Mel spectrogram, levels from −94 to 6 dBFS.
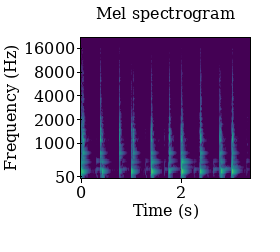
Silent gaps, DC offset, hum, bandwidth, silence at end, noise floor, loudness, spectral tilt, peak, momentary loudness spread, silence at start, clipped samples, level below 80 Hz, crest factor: none; under 0.1%; none; 8.8 kHz; 0.25 s; -54 dBFS; -38 LUFS; -8.5 dB/octave; -12 dBFS; 13 LU; 0 s; under 0.1%; -64 dBFS; 26 dB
